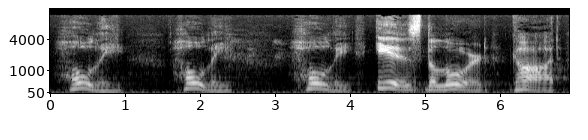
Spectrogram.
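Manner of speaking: solemn proclamation. Acted. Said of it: "this kind of attention".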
